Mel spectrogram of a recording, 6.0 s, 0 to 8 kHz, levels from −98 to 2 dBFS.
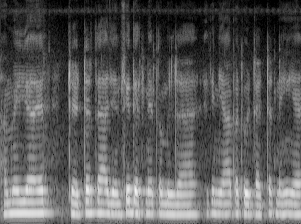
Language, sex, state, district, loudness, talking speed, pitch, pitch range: Hindi, male, Odisha, Nuapada, -16 LUFS, 180 wpm, 145 Hz, 140-150 Hz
